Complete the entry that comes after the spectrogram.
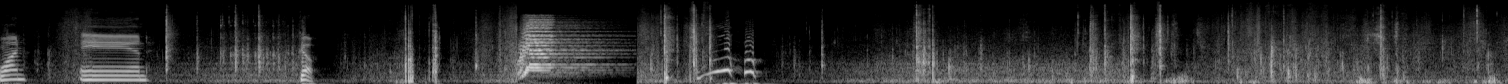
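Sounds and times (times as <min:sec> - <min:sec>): loud held tone: 0:05.2 - 0:06.4
sliding-pitch sounds: 0:05.2 - 0:06.4.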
